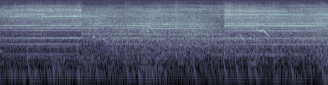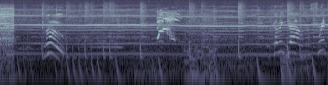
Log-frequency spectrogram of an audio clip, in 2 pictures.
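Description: Small engine of a radio-controlled model helicopter buzzing overhead as it dives at people, over a sustained synth music score. The engine noise cuts off suddenly about seven seconds in, leaving the music.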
